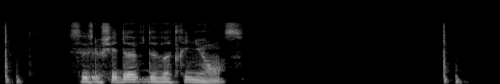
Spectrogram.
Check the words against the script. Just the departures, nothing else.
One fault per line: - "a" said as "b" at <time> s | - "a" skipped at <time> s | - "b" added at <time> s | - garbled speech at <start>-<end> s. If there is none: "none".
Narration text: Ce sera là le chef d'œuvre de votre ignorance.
- "sera là" skipped at 0.9 s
